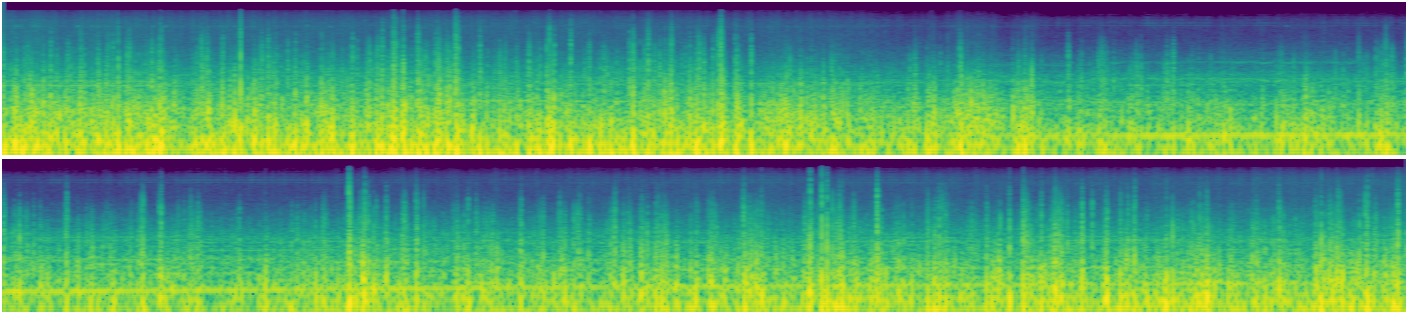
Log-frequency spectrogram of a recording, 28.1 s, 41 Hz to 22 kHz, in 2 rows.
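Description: Mazda MX-5 race car engine running at light throttle, heard from inside the cockpit, with wind buffeting the microphone and frequent small clicks and knocks.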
